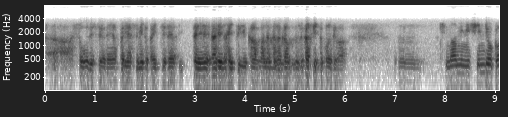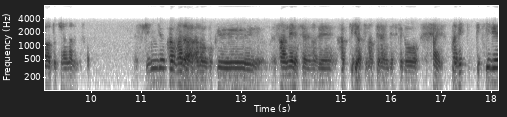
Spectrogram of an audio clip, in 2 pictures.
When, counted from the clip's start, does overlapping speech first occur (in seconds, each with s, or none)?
4.2 s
